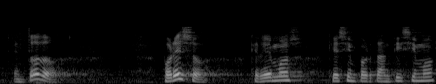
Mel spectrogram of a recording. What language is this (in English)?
Spanish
